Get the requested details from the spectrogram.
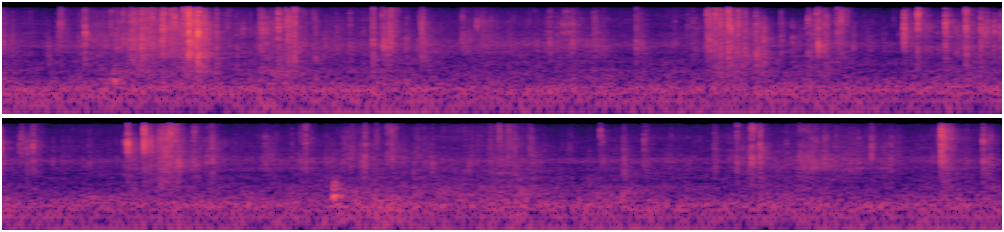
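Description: A thin pink holographic metallic foil wrapping paper sheet, lying flat on a wooden table, is scratched and rubbed with long black-polished nails. The result is bright, crisp crinkling and rustling in irregular bursts, with almost no low end.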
